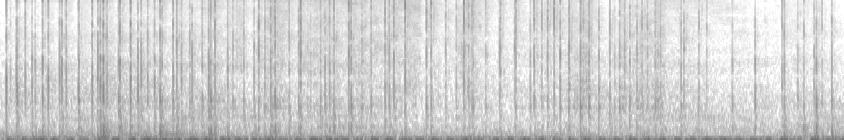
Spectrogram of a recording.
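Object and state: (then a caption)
Large paper playing card. Long painted nails scratch and tap across an oversized joker playing card made of thin card stock, lying flat on a wooden table. The result is a steady, dense stream of dry, crackly scratches and quick, bright papery clicks over a low, soft rumble, with each tap dying away almost instantly.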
